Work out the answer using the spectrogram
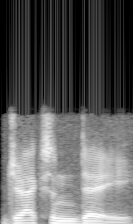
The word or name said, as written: Jackson Day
